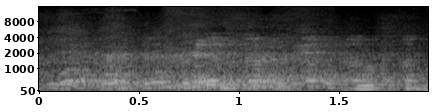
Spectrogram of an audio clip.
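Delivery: soft laugh. Real, not acted. Laughs at own joke.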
